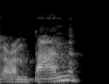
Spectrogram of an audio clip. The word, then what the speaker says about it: Ramban: So when we talk about RambaN, soft. You talk about the RambaM, it's like pebbles and bam bam, RambaM. RambaN versus RambaM.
